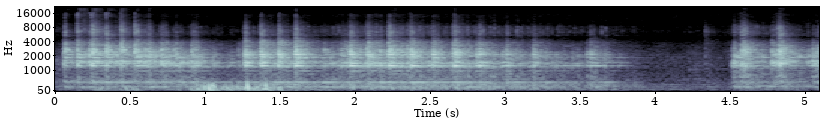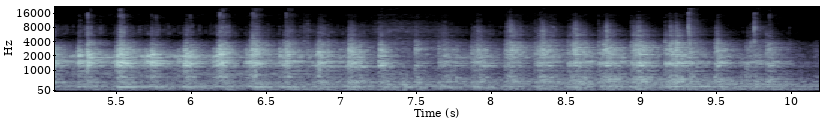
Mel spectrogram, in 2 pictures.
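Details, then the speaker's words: Heavily worn Patton U2-1479 14-inch floor fan on its first test run: repeating squeaky chirps, about 1.5 per second, over the fan hum. The motor bearings are dry and worn and want oil, the washers likely need replacing, and a rebuild is likely. It is free spinning, not seized. "So yeah, I think I'm gonna stop right there. I mean, the bearings are definitely in need of oil, but it sounds like those the washers in that thing definitely need to be replaced."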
